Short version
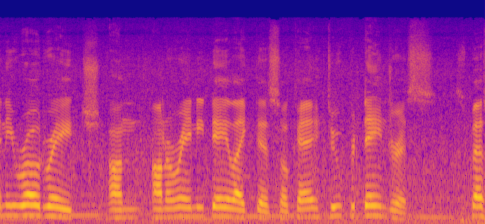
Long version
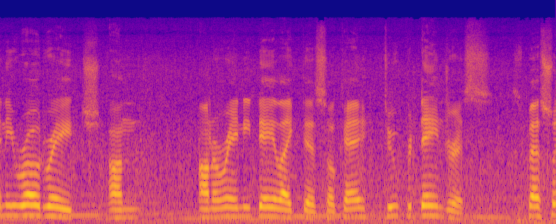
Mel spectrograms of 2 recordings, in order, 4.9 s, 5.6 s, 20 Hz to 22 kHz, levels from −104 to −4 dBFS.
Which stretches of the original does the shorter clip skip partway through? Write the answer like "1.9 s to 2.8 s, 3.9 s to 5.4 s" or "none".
1.4 s to 1.8 s, 3.7 s to 3.8 s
